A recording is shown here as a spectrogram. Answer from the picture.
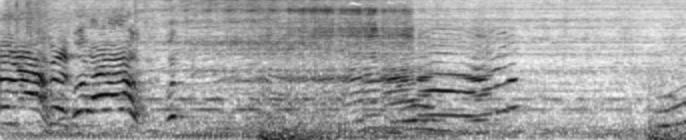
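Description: Excited, wordless cries from two men, then a low rumble with a high hiss and a few rising electronic warbles, a sci-fi sound effect for an alien arrival.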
